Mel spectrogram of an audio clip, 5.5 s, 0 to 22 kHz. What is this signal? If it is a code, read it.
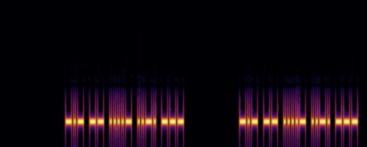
Morse code, heard as a keyed tone, about 40 wpm, 700 Hz. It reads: KM4FO KM4FO
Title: Call Signs Repeated 2x - 40wpm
